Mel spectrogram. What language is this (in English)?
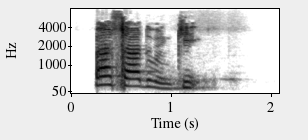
Tem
